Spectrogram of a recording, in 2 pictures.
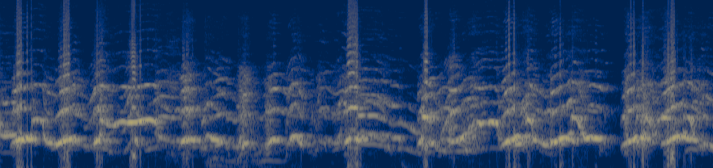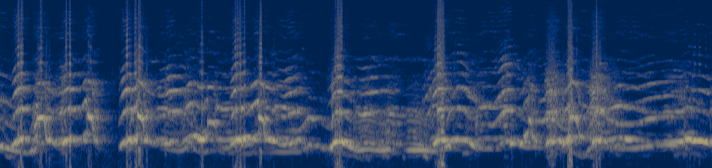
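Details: Huskies sharing a home howl and yip as a pack, continuous choppy chorus of short wavering howls broken by many sharp clicking bursts, voices overlapping throughout with hardly a pause.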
